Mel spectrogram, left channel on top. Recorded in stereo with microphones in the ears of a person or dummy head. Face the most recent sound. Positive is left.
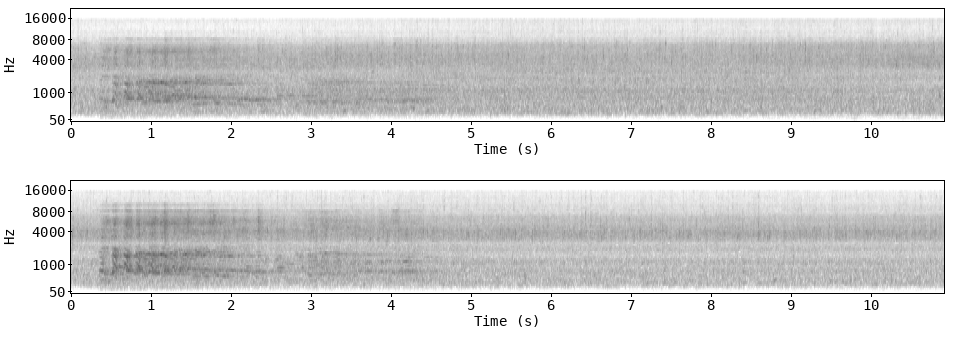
turn(degrees=-70)  # may be behind; listen again after turning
